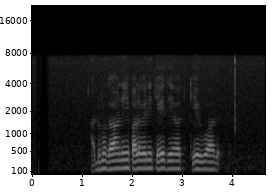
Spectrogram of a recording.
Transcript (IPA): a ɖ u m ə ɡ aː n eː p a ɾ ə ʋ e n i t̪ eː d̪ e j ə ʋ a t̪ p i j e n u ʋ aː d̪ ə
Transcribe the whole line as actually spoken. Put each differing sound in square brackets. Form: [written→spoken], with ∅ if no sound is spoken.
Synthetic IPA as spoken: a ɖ u m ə ɡ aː n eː p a [ɾ→l] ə ʋ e n i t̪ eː d̪ e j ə ʋ a t̪ [p→k] i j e [n→∅] u ʋ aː d̪ ə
